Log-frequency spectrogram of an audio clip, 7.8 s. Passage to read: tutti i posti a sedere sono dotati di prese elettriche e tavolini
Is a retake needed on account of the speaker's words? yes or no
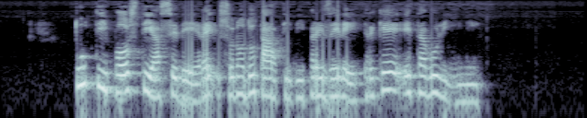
no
